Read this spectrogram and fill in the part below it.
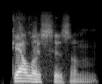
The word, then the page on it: Gallicism: American English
